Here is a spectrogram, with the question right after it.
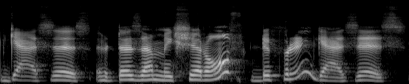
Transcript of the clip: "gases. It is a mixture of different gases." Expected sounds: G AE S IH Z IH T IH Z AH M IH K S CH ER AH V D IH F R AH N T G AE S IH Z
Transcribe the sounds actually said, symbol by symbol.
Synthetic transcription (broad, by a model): G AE S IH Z IH T IH Z AH M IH K CH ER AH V D IH F R AH N T G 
